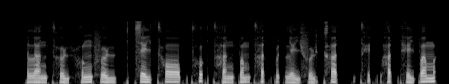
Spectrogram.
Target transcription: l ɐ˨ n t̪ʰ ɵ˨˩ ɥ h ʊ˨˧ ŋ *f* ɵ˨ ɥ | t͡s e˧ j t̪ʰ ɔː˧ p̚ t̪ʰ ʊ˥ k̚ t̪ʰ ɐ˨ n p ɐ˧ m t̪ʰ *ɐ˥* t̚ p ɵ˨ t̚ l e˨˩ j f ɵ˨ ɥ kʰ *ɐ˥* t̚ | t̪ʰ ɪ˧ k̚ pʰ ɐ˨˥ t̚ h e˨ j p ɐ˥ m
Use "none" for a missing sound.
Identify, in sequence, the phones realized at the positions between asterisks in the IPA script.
f, ɐ˧, ɐ˥

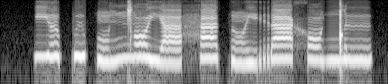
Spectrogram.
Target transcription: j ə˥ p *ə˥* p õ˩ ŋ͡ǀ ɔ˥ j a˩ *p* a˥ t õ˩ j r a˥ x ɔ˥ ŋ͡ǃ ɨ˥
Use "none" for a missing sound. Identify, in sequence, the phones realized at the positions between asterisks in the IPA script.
ɨ˥, h

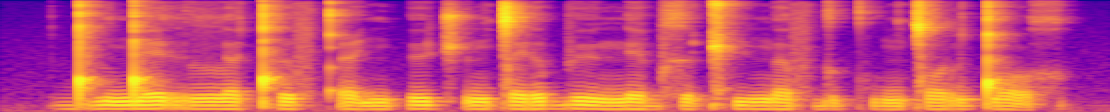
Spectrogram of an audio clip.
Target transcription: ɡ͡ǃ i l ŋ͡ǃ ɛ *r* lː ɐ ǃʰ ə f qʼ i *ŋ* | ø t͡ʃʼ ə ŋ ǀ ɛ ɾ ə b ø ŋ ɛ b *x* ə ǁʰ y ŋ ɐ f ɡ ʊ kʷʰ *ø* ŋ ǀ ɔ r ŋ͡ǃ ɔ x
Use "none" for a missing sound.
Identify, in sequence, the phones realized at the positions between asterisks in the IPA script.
r, ŋ, x, ə

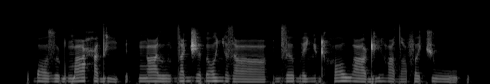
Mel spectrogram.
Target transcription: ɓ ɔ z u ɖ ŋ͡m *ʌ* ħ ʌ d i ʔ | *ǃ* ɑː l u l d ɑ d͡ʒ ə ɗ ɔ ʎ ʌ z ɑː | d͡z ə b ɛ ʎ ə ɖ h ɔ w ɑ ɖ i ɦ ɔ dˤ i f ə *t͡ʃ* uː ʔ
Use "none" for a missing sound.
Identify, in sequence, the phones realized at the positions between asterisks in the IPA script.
ɑ, ŋ, t͡ʃ

